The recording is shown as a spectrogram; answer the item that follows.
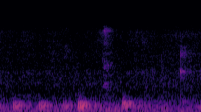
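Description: Very faint whiteboard marker writing: a run of soft, quick strokes with a couple of light ticks, barely above room tone.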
